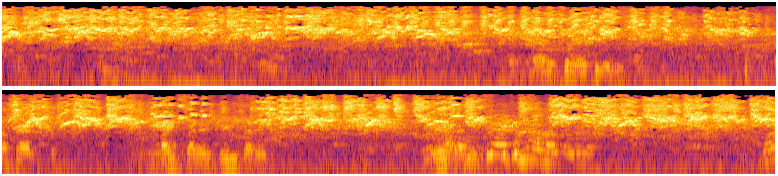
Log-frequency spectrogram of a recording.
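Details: A flock of budgerigars chatters with dense, high chirps and warbles while people talk nearby, inside Science City, Ahmedabad.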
